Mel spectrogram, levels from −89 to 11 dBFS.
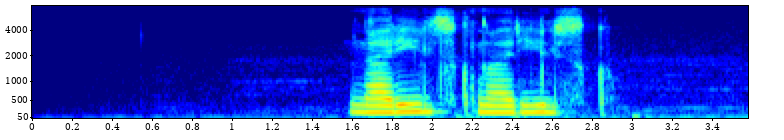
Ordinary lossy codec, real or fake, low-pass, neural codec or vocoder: none; real; 7.2 kHz; none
